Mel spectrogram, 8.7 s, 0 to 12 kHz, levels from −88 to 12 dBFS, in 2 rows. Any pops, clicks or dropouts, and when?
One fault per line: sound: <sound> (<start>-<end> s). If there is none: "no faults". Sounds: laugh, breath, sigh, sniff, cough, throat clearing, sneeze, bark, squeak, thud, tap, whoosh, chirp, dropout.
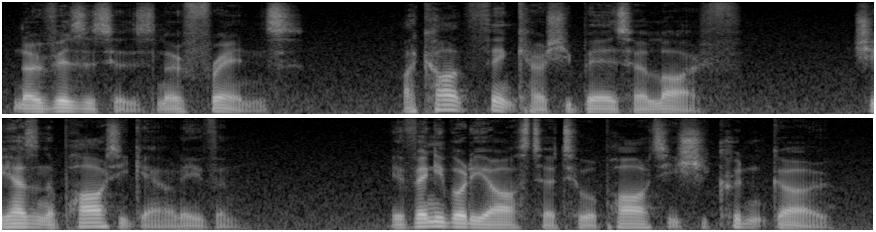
no faults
